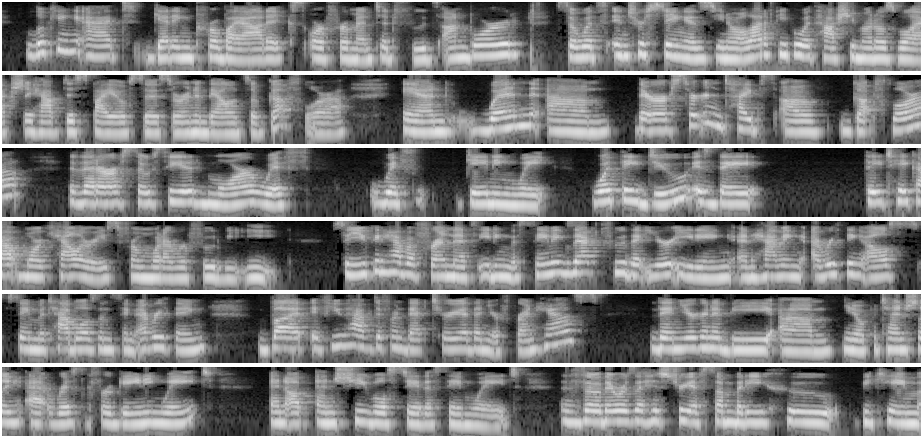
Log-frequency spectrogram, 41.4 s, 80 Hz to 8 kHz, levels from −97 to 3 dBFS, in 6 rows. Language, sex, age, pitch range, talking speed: English, female, 20-39, 185-215 Hz, 190 wpm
